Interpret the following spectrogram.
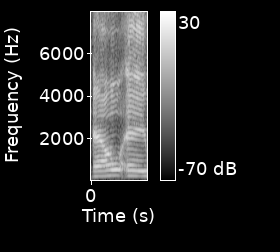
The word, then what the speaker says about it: Layman: person in the world is actually pronounced like l-a-y-m-a-n so layman is correct you know i thought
